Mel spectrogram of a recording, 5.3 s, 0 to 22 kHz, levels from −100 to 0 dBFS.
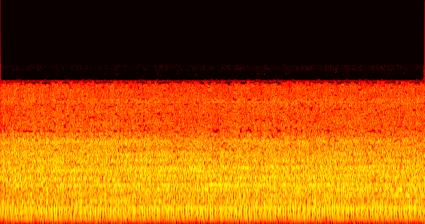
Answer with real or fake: real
